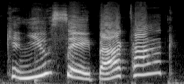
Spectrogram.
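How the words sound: It is said in a put-on character voice.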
